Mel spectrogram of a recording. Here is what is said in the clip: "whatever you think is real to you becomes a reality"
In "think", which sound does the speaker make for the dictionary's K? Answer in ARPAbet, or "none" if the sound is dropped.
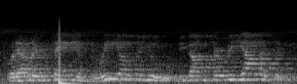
none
